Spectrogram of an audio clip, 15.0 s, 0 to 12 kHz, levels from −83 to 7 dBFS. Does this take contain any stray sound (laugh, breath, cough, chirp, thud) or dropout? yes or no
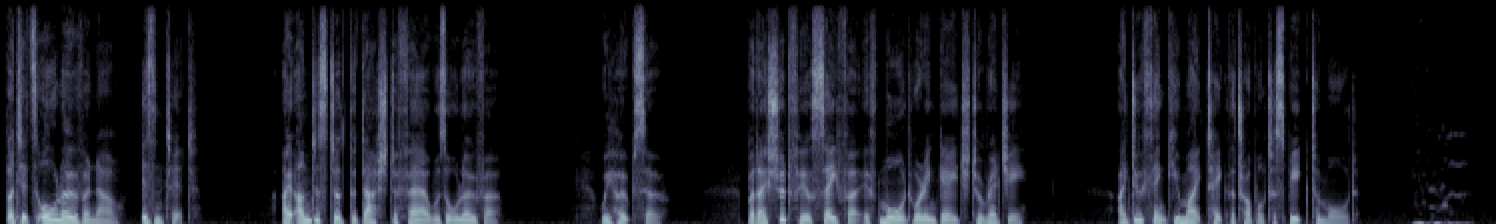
yes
